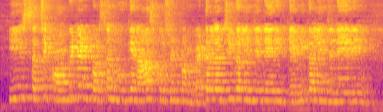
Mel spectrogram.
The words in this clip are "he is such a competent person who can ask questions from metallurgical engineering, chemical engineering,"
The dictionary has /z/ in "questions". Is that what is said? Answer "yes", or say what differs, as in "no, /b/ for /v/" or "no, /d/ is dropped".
no, /z/ is dropped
